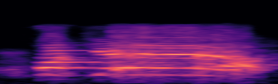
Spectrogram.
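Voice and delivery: quick question, then a high yelled cheer; brisk setup bursting into a jubilant scream; instant screamed answer. Shown as a demonstration. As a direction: fire back an explosive high shout right on cue. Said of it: "It was, ... Right away".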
